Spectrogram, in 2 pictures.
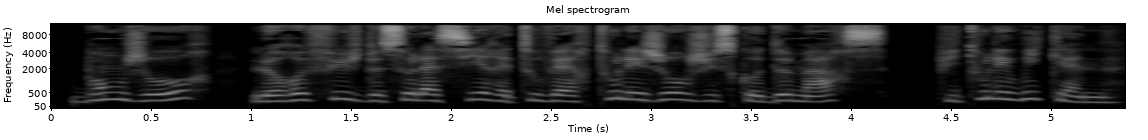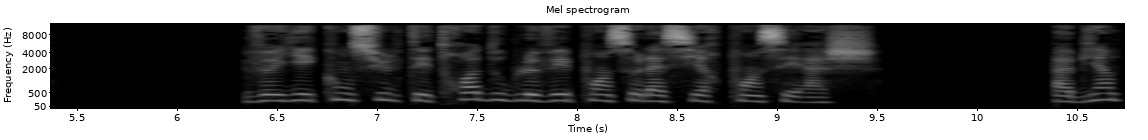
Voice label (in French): Speech Bonjour le Refuge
